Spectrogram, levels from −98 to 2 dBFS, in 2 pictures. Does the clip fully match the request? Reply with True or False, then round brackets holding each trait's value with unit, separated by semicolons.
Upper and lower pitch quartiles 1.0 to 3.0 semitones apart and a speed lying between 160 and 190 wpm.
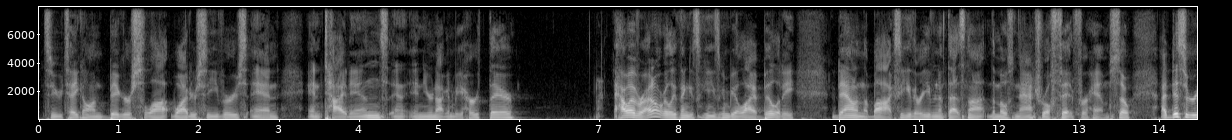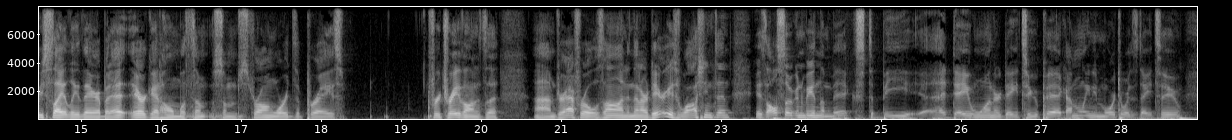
False (2.6 semitones; 205 wpm)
